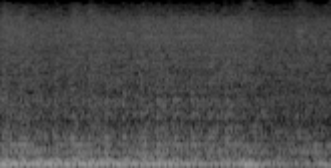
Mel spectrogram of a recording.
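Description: Uplifting trance track in a breakdown: the kick drum drops out, leaving a steady low bass note under held synth tones.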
